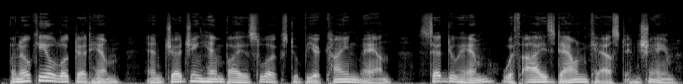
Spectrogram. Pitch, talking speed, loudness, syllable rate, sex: 105 Hz, 200 wpm, -18 LUFS, 4.7 syllables/s, male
